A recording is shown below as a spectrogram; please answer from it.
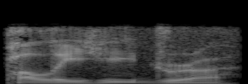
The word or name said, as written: polyhedra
